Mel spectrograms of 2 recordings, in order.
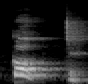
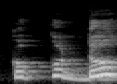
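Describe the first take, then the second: First: The ending is a short t sound. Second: The ending is a separate d sound. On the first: The speaker calls it right. "టా చెప్పాలి" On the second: The speaker calls it wrong. "కుక్ డూ కాదు"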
